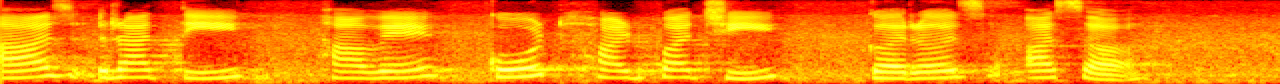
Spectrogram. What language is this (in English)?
Konkani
